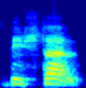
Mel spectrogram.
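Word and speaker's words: De Stijl: I checked the pronunciation. It's something like this, die Stel, and the new objectivists.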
